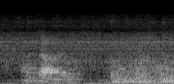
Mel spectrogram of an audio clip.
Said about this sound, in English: There's thunder.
